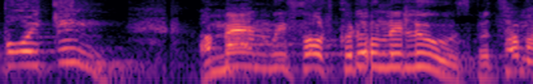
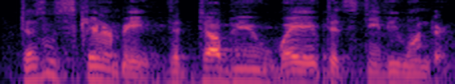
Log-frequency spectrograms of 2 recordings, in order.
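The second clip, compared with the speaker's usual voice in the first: ordinary delivery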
